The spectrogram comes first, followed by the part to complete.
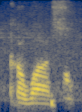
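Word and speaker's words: כוש: Kawash. Kawash. Exactly. All right. So, Ethiopians in Hebrew is kawash.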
